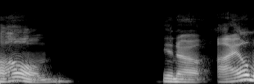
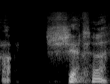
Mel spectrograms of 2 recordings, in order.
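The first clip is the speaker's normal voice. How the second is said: low whisper under the breath, dismayed. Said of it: "it's like".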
